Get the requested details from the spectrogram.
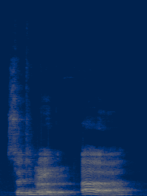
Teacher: this o sound oh you just relax everything about 60% right it's not woo anymore but the lips relax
